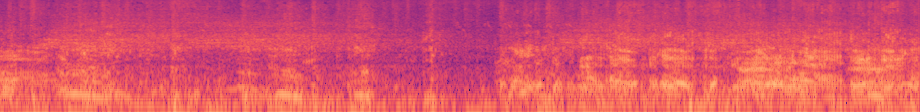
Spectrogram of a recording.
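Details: Lions of a pride, a mother turning on her own sons in a confrontation: dense, harsh low growls and snarling roars overlapping in rough bursts, with a brief lull near four seconds before the growling surges again.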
